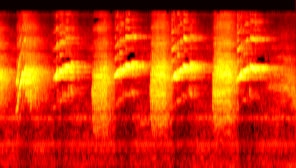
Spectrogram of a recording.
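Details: Wambi from Indonesia repeating a loud phrase four times in three seconds: a harsh burst followed by a clear rising whistle.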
